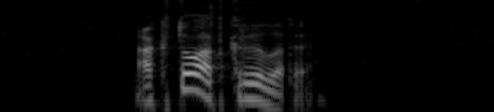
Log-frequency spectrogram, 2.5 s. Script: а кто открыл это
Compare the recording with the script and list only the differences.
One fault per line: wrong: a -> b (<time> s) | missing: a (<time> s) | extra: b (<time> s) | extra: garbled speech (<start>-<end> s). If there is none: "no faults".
no faults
